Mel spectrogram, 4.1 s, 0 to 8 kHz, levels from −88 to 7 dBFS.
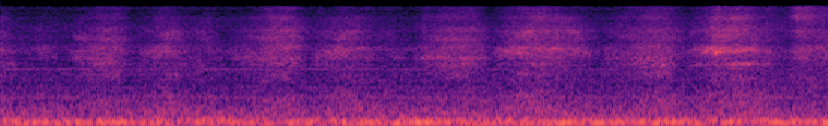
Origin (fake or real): fake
